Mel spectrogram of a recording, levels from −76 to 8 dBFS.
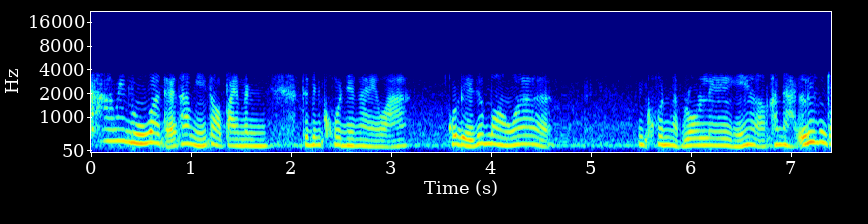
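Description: The whole clip carries the sound of the iLBC codec. The band runs only from about 150 Hz to 3.5 kHz, so the speech sounds thin and telephone-like. The codec damage is plainly audible. Vowels have a rough, slightly synthetic grain because each short frame's excitation is coded on its own, with no help from the frame before. The coarseness fits the 15.2 kbps mode with 20 ms frames.

From 4.72 to 4.77 s there are lost iLBC frames. The gap fits two missing 20 ms frames, about 40 ms of lost audio. The decoder filled it by repeating the last pitch cycle, blended with noise. It sounds like a brief held vowel, faintly buzzy and breathy, where the speech should have moved on. Each iLBC frame stands alone, so the next good frame decodes cleanly and the speech recovers almost immediately.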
